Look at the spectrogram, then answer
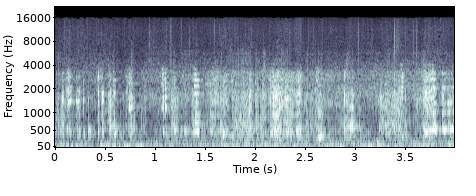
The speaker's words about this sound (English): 1967, and the static of AM radio can be heard on transistors across the Gold Coast.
